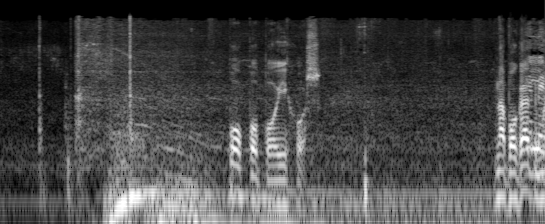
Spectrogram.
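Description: A car engine rumbles and revs up.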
